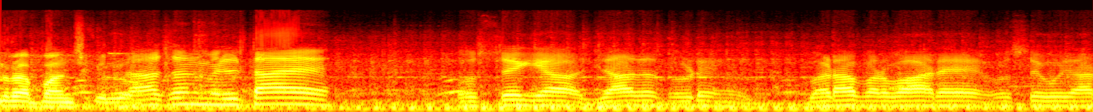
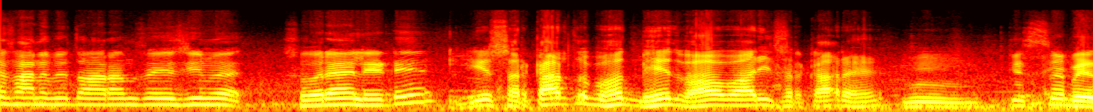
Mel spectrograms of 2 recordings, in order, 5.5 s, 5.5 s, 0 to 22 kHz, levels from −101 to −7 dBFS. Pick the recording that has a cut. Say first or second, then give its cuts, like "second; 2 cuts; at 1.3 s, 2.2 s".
second; 1 cut; at 2.2 s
